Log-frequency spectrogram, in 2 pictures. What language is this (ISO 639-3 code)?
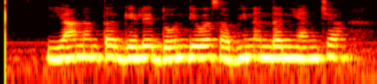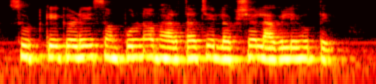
mar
